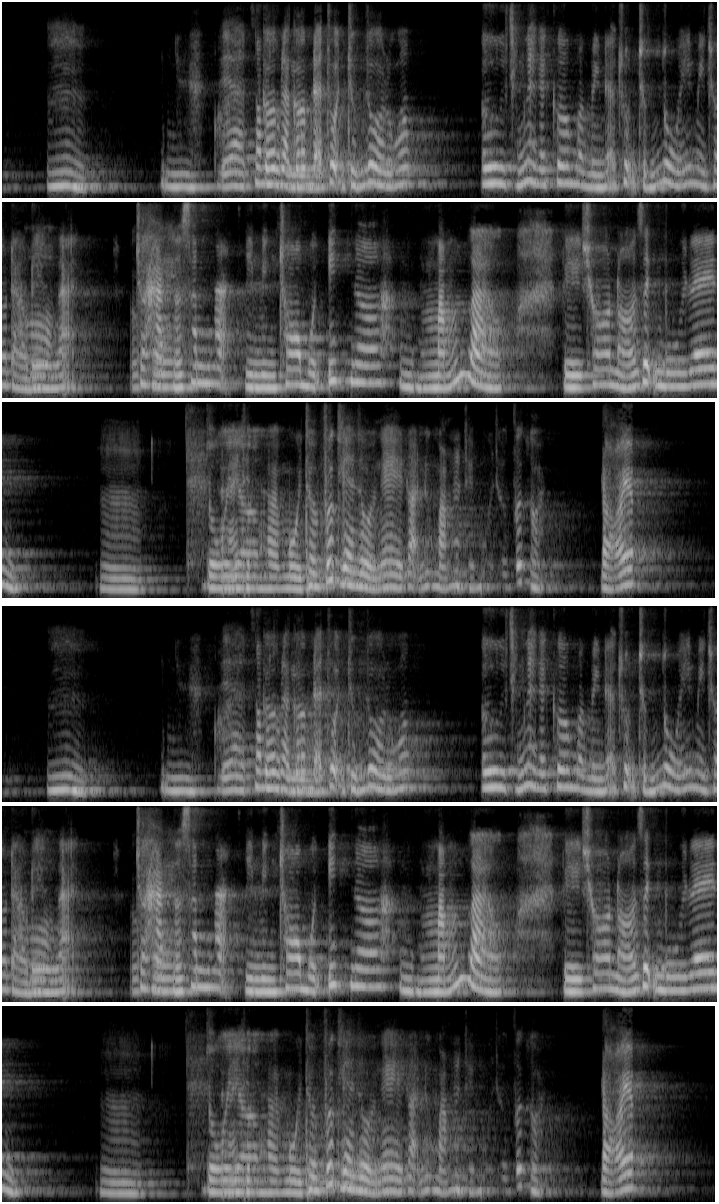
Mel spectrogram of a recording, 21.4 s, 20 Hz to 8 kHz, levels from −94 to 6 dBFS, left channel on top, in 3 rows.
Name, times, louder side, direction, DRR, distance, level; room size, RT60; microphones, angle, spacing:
voice 1, 0.4-0.9 2.1-4.1 7.4-7.7 8.4-8.9 15.3-15.7 16.1-19.7, left 1 dB, 35° left, 8 dB, 1.5 m, -30 dB
voice 2, 1.6-2.1 2.5-3.2 4.8-7.9 8.5-14.5 16.3-17.1 18.8-18.9 20.3-20.6, equal, ahead, 11 dB, 0.8 m, -28 dB
28.0 x 26.0 x 6.0 m, 1.3 s
head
